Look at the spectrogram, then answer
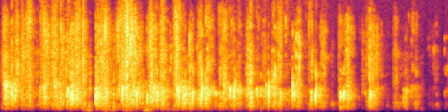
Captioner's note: audience applauding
